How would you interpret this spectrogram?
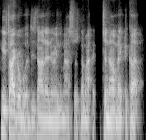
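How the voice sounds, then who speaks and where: A man's voice: low-pitched, fairly even intonation, rapid-fire, vocal fry, a bit bright, slightly rough. A man co-hosting a sports podcast, chatting casually and offering opinions.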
